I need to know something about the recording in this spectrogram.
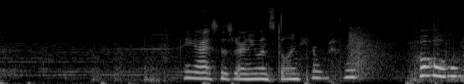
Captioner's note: shuffling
